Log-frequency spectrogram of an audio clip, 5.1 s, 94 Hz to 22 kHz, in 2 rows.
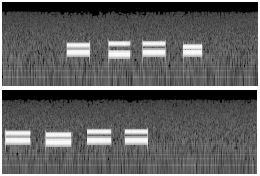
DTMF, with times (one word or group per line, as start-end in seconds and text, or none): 0.6-2.0 8697
2.6-4.0 8499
